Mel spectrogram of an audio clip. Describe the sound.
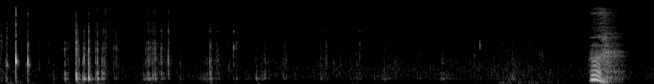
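Hard candy being crunched and chewed: a burst of crisp, irregular crunches at first, thinning into softer, quieter mouth sounds, then one louder breathy burst near the end.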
